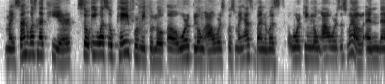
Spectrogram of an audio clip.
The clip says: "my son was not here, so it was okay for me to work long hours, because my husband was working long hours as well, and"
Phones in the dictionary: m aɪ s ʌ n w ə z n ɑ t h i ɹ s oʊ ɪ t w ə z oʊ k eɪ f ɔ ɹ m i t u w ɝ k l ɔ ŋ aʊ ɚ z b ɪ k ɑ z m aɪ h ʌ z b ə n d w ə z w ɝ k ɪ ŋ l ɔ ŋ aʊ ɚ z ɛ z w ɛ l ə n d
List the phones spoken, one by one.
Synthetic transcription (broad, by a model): m aɪ s ʌ n w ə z n ɑ t h i ɹ s oʊ ɪ t w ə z oʊ k eɪ f ɔ ɹ m i t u w ɝ k l ɔ ŋ aʊ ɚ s k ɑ s m aɪ h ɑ s b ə n d w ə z w ɝ k ɪ ŋ l ɔ ŋ aʊ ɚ s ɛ s w ɛ l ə n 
